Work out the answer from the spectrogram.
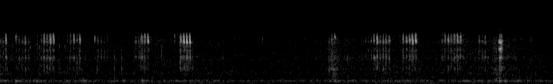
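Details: Newly hatched Eurasian blue tit chicks in a nest box give high, thin, squeaky begging calls in short excited bursts every second or so while both parents busily feed them, over a faint low hum.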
